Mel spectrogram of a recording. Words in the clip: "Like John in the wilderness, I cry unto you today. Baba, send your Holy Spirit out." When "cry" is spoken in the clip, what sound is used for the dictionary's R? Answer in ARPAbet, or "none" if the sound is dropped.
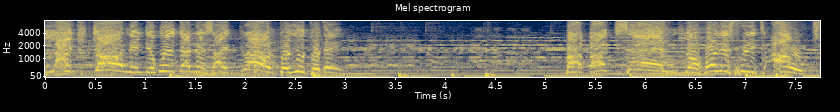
L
